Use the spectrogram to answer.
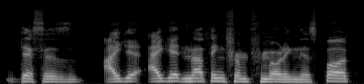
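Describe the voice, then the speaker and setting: A man speaking as a mental health counsellor guest on a podcast, explaining in a measured way. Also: medium pitch, fairly even intonation, a little mellow, no room sound, studio quality. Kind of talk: podcast interview conversation.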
